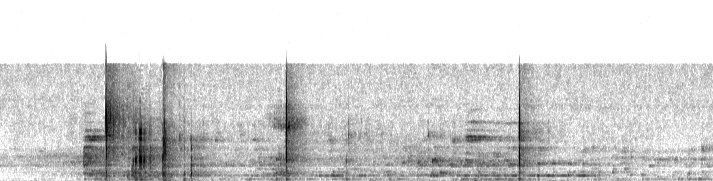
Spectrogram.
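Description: Faint steady hum of a passing London Overground electric train, overlaid by a handful of sharp clicks and knocks, the loudest about a second in.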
